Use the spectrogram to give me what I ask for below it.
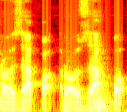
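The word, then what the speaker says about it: رزق: Ini huruf ro kita baca tebal, kita baca tafkhim karena dia memiliki tanda baca fathah. Ini huruf qaf tadi kita pantulkan ya bacanya rozaq, mantul seperti itu. Ini namanya qalqalah sughra karena dia berada di tengah bacaan seperti ini atau di tengah kalimat begitu. Rozaq mantul ya.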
